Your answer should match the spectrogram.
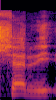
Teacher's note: انت بتفخم عشان الراء، والراء عندي مرققه · Term: الراء مرققه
